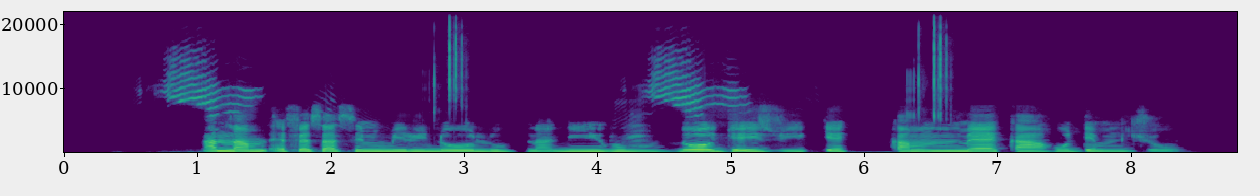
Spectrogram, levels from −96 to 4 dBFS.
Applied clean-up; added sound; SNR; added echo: neural mask model Resemble Enhance denoiser.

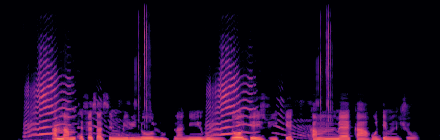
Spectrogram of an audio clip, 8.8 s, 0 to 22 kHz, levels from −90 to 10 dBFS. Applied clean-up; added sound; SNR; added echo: classical method Wiener filter.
